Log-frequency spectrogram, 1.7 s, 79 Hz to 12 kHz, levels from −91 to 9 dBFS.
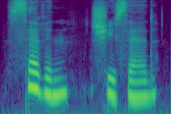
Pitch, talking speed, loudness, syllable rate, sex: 190 Hz, 105 wpm, -18 LUFS, 3.1 syllables/s, female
